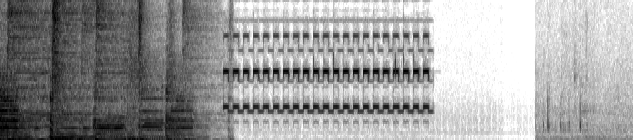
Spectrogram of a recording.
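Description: A telephone rings with an incoming call: a rapid electronic trilling ring repeats steadily for about two seconds, right after loud music cuts off, then stops and is followed by faint background sounds.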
